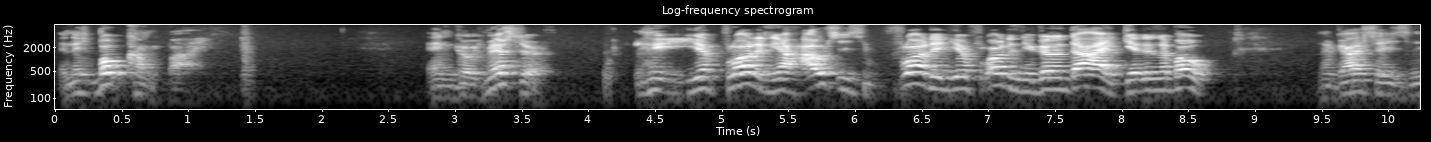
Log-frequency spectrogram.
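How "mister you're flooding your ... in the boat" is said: urgent rescuer. Retold or imitated. Boat rescuer pleading urgently.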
